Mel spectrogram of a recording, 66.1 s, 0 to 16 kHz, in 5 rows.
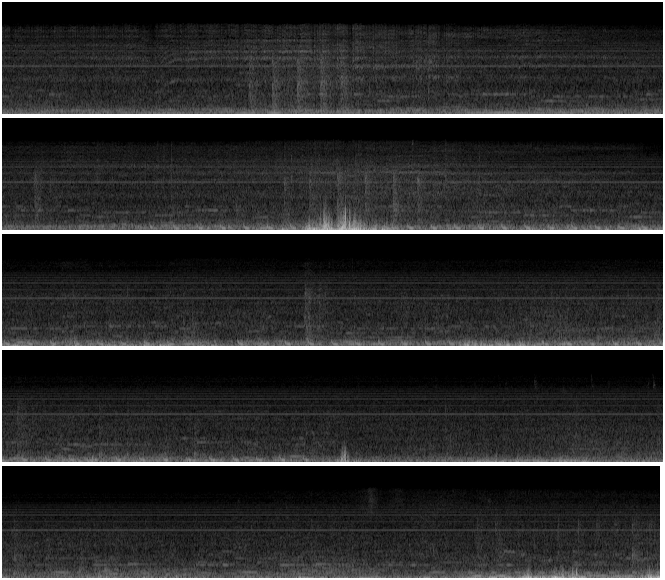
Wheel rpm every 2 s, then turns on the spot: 0, 0, 0, 0, 0, 0, 0, 0, 0, 0, 0, 0, 0, 0, 0, 0, 0, 0, 0, 0, 0, 0, 0, 0, 0, 0, 0, 0, 0, 0, 0, 0, 0.
none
